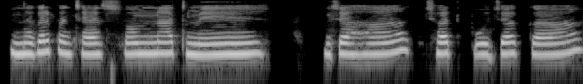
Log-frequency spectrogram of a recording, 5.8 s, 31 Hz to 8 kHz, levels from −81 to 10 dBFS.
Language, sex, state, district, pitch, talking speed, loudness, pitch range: Hindi, female, Chhattisgarh, Sarguja, 235 Hz, 90 wpm, -17 LUFS, 225-245 Hz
